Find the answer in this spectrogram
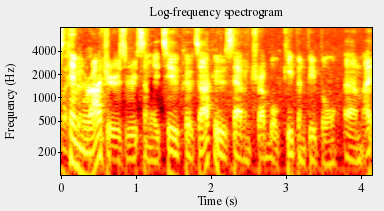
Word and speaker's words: Kotaku: and I you know I know Kotaku is still you're supposed to say Kotaku but something in my brain still makes me say kotuku for some reason because I'm just like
